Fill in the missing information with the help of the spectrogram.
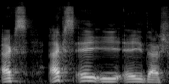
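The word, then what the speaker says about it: X Æ A-12: X-12 is how you pronounce it. Yeah, XAEA-12.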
